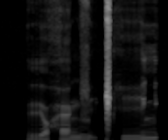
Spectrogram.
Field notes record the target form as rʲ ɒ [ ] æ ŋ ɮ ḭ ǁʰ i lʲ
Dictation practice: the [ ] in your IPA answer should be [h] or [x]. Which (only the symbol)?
h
